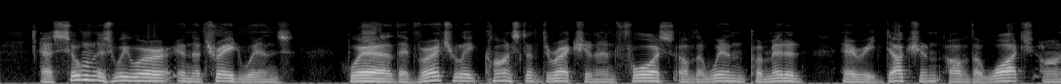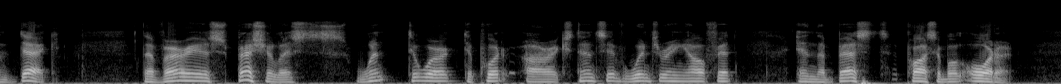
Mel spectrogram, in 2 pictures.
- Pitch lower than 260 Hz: Yes, medium, 140 Hz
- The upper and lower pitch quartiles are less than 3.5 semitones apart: No, average, 4.3 semitones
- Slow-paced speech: Yes, slow, 125 wpm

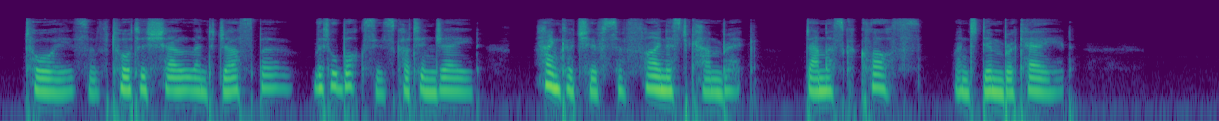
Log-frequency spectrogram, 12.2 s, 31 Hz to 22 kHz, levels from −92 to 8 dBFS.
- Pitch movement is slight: Yes, narrow, 2.3 semitones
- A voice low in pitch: No, medium, 160 Hz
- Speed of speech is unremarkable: No, slow, 95 wpm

